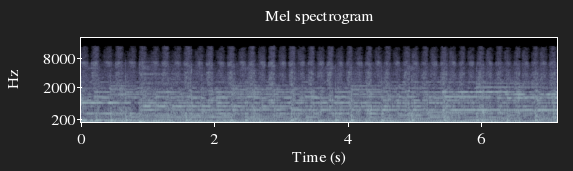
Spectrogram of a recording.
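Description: Fire plough: a stick rubbed rapidly back and forth along a groove in a board of seasoned pigeon wood (Trema orientalis), a steady scraping rub in an even rhythm of about five strokes a second. The friction is working up hot wood dust toward an ember.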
